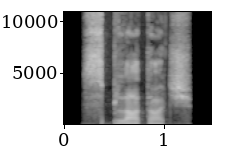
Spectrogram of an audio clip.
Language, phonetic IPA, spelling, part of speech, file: Polish, [ˈsplatat͡ɕ], splatać, verb, Pl-splatać.ogg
